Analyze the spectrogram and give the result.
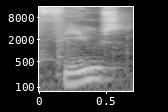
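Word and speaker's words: Fyuse: But lately I just discovered an app called Fuse. It's spelled F-Y-U-S-E.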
